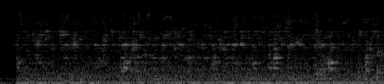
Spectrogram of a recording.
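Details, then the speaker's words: Very old American Standard toilet: steady faint hiss of water trickling and refilling with no shutoff, constantly running; flapper suspected as the cause. "So yeah, it's just constantly leaking. Most of the time, it's usually a flapper that is the cause of that."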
